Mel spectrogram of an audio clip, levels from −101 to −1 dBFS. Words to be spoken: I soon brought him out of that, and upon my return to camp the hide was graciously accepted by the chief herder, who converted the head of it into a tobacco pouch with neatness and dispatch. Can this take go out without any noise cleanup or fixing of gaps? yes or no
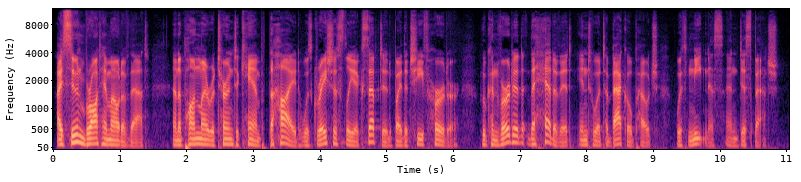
yes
